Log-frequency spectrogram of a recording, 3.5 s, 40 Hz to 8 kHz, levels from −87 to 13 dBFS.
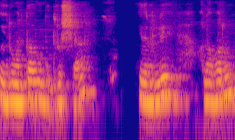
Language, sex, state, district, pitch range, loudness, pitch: Kannada, male, Karnataka, Dharwad, 170-215 Hz, -15 LUFS, 180 Hz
